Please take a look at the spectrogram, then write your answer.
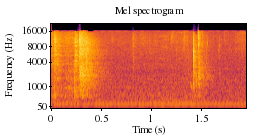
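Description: A pasta spoon clinks and scrapes against a pot while stirring pasta, two distinct metallic knocks about a second apart over a steady low hum.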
